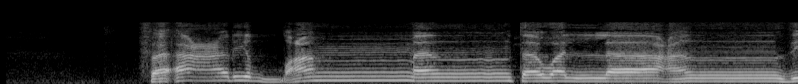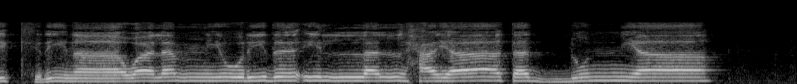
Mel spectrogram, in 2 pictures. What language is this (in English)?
Arabic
